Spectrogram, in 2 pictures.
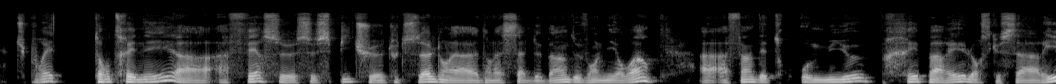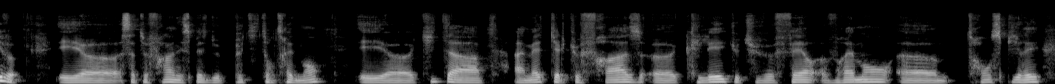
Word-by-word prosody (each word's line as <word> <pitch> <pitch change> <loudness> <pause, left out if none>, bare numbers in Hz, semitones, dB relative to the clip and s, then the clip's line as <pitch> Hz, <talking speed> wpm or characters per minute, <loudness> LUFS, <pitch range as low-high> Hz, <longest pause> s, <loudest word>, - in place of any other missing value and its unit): Tu - - -5
pourrais 130 +6 -1 0.4
t'entraîner 120 +7 +4
à 90 -3 +2
à 95 +2 -7
faire 135 +2 +1
ce 100 -7 0
ce - - -2
speech, 120 -3 0
heu, 90 -2 +1
toute - - -8
seule 120 +1 +4
dans 105 -4 +1
la 90 -1 +1
dans 90 - -4
la 90 0 -3
salle 85 -2 -2
de 90 - -3
bain 100 +7 +1
devant 100 -2 0
le 90 - -1
miroir, 95 - +2 0.4
a - - -1
afin 115 +1 0
d'être 105 -3 -2 0.2
au 110 -3 +1
mieux 115 +8 +2
préparé 120 -2 +2
lorsque 110 -6 -2
ça 90 0 0
arrive 125 - +5 0.4
et 100 -1 +1
heu, 90 -3 +1
ça 80 - 0
te - - -5
fera 115 - -3
un 110 - +2
espèce 100 +1 -3
de 95 0 -4
petit 105 +1 -9
entraînement 105 +4 -2 0.3
et 95 -1 0
heu, 90 -1 0
quitte 125 +2 -6
à 100 -3 +3 0.3
à 95 -1 -2
mettre 110 +3 0
quelques - - -2
phrases, 110 +1 0
heu, 90 -2 -1
clés 115 +4 +2
que - - -5
tu 90 - -10
veux 90 0 -4
faire 105 +4 0
vraiment, 105 +5 0
heu, 90 -2 -1 0.2
transpirer, 110 +2 -1
105 Hz, 165 wpm, -23 LUFS, 95-115 Hz, 0.4 s, arrive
